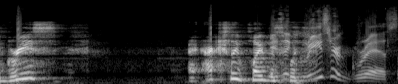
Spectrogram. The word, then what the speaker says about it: Gris: i actually played this greece like how do you pronounce it i think it's greece because it's like the it's like spanish for grey okay yeah that makes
